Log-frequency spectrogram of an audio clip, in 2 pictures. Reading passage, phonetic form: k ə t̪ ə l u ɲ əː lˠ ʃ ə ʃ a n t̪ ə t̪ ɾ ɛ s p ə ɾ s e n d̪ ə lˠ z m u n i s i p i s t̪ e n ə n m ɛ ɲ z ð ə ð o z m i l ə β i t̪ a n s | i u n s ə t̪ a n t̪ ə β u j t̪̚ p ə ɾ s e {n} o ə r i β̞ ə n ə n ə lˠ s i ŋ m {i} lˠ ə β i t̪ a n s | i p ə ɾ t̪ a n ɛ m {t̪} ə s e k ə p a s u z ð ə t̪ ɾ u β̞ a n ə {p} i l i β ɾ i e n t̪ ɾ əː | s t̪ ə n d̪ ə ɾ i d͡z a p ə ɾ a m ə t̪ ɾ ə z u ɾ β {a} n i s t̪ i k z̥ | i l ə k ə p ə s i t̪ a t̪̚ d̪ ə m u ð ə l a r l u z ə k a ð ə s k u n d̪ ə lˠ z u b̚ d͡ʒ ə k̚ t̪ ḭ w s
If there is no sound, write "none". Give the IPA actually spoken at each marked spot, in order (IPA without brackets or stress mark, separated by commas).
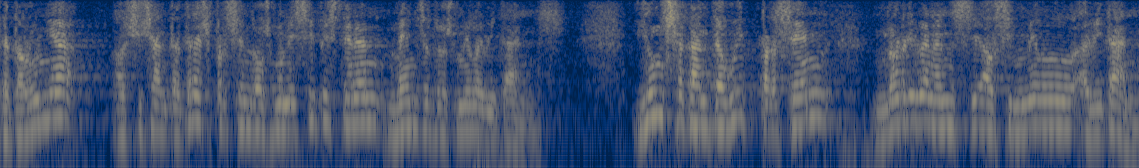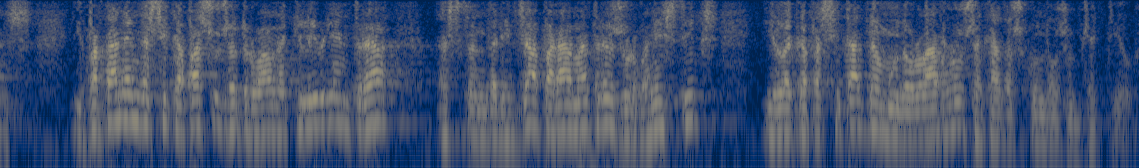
nː, i, d̪, k, ə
